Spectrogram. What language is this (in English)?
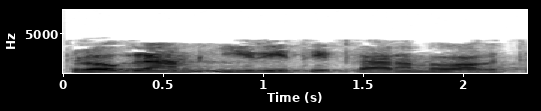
Kannada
